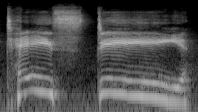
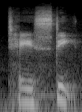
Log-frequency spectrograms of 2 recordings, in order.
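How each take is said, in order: First: TASTY stretched long on both syllables; drawn-out relish. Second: Said in the usual way. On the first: Acted. Player repeating "tasty" at the game table, drawn-out relish. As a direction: savour TASTY, higher and drawn right out.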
